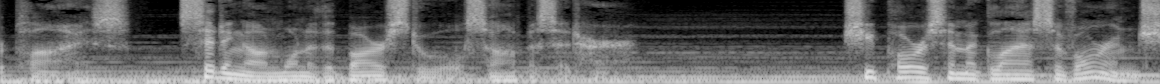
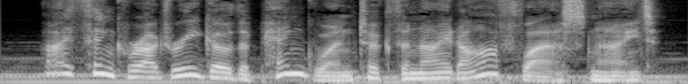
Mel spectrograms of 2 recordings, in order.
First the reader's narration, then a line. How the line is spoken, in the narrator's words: she chuckles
